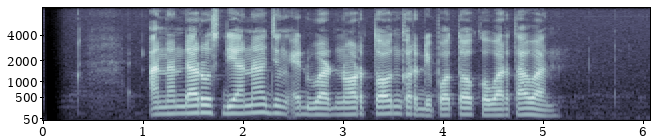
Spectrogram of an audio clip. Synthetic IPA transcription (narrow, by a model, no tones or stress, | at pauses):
ʔanandaɾusdianad͡ʒɨŋʔɛ̰duward̚nɔrt̪ɔnkɨrdipɔt̪ɔkəwart̪awan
